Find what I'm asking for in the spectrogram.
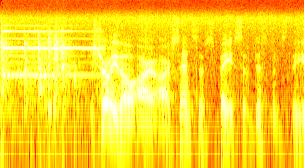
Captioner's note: phone rings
